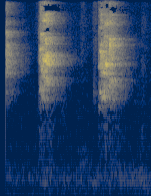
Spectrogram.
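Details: A pet parrot, possibly an Alexandrine parakeet, gives three loud, raspy screeches, each about half a second long, spaced roughly a second apart, with quiet in between.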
